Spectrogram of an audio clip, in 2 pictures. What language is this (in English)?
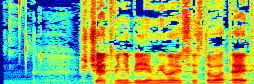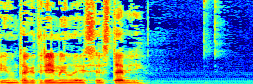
Latvian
